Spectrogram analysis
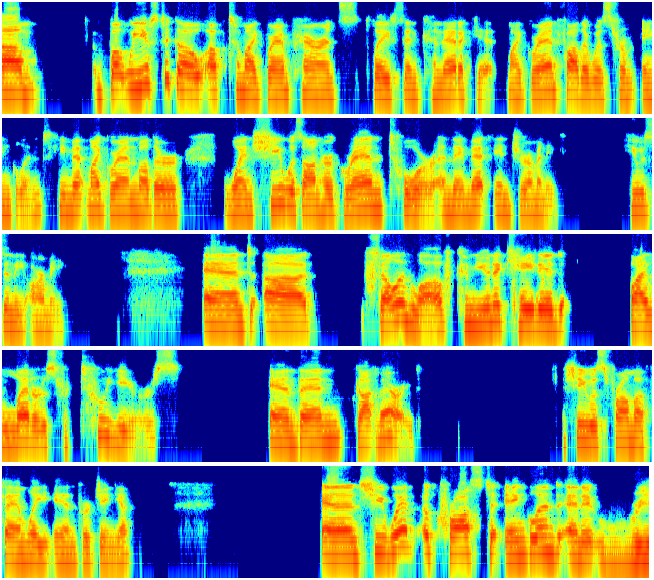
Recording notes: This minisode was clipped from a LIVE virtual Show & Tale: My Favorite Thing (Kitchen Edition) with Green-Wood Cemetery death education program.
